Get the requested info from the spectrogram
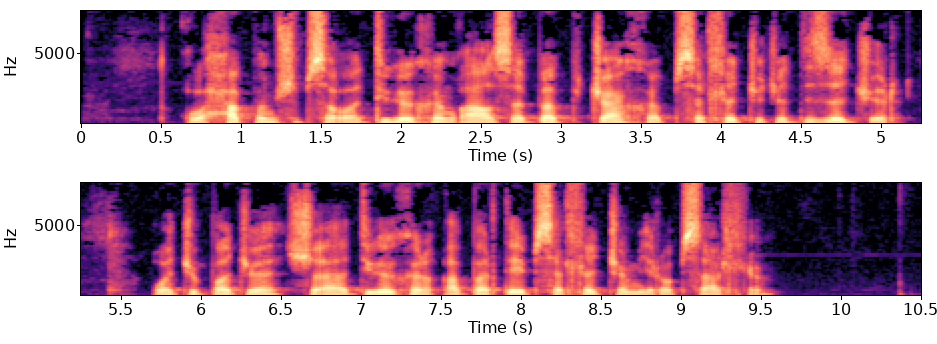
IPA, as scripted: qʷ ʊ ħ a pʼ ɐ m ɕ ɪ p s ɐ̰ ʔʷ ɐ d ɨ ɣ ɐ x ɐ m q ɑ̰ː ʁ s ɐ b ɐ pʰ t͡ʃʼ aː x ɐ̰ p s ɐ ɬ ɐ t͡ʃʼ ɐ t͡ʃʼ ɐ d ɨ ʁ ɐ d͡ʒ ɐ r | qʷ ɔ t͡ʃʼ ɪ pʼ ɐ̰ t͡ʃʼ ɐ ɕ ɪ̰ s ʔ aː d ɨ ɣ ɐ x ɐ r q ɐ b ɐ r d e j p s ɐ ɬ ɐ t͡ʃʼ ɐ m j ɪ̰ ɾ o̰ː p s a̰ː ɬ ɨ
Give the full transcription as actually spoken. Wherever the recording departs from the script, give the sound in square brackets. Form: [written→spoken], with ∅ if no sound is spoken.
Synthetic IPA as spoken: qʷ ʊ ħ a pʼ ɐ m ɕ ɪ p s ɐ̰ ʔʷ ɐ d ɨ ɣ ɐ x ɐ m q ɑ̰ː ʁ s ɐ b ɐ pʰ t͡ʃʼ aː x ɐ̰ p s ɐ ɬ ɐ t͡ʃʼ ɐ t͡ʃʼ ɐ d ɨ [ʁ→z] ɐ d͡ʒ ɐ r | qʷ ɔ t͡ʃʼ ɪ pʼ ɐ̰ t͡ʃʼ ɐ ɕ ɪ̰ [s→∅] ʔ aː d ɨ ɣ ɐ x ɐ r q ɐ b ɐ r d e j p s ɐ ɬ ɐ t͡ʃʼ ɐ m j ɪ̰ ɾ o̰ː p s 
